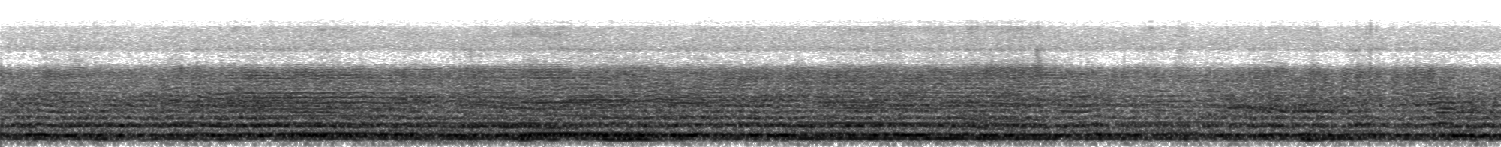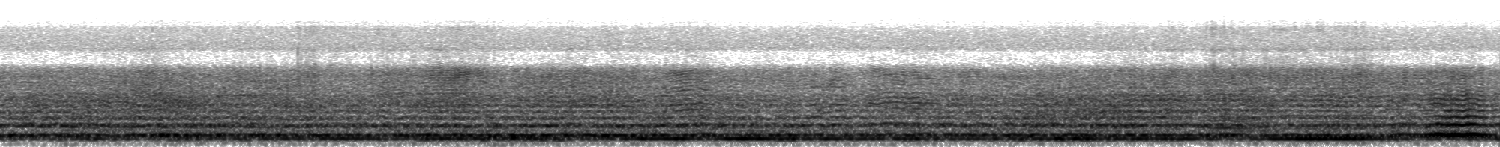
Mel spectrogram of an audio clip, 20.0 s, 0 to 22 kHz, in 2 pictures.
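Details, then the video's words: Many honey bees crowd a 3D printed feeder in a Colorado garage on a 60-degree January day, active from the late heat; a dense, continuous droning hum holds steady throughout with slight wavering as bees come and go. "45 Minutes of Honey Bees Feasting from 3D Printed Bee Feeder ASMR"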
